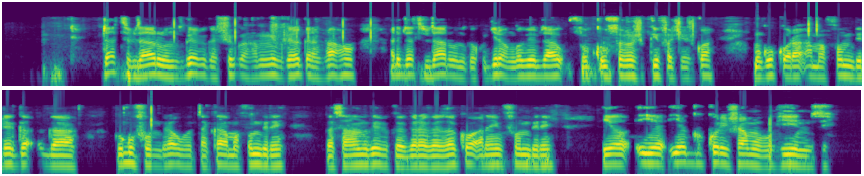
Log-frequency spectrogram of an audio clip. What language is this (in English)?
Kinyarwanda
